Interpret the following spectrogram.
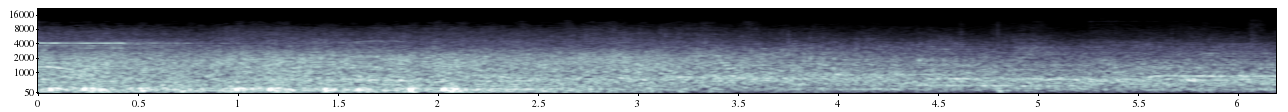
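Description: Steady wash of stadium crowd noise from many spectators, a little louder in the first couple of seconds.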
